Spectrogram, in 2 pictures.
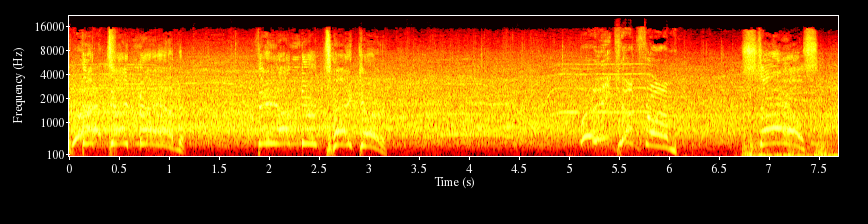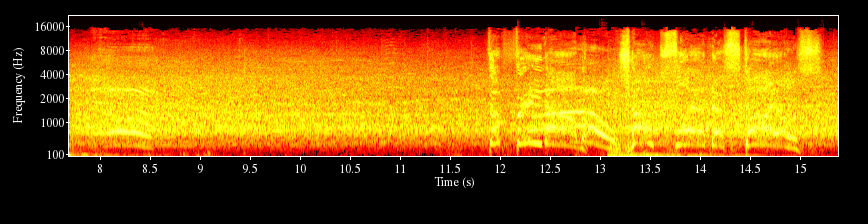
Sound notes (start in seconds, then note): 3.3 audience cheers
